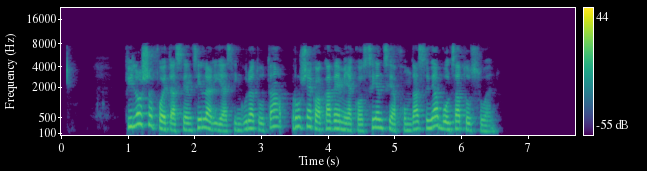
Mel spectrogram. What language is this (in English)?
Basque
